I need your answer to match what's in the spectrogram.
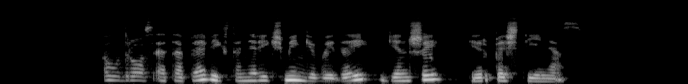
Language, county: Lithuanian, Vilnius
